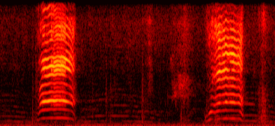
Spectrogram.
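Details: Two loud, quavering goat bleats, each about half a second long, with a soft, brief call between them and a short trailing note at the end.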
